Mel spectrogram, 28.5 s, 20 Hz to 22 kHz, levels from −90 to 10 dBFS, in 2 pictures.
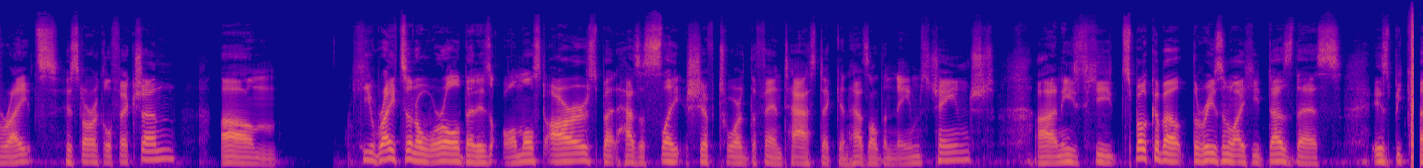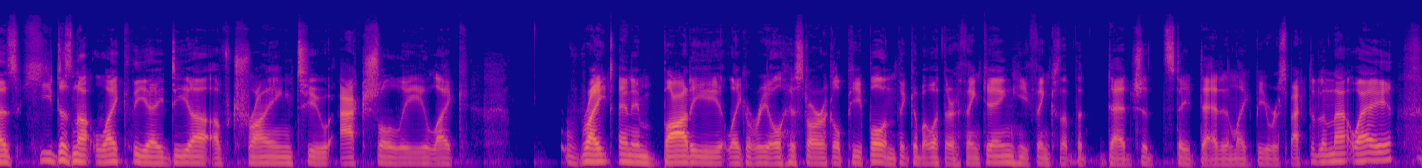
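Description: At 14.07 s, right after "he does this is", the speech suffers a wireless microphone squelch dropout lasting until 14.22 s: the analogue FM link weakens, the receiver's noise floor surges as a short burst of hiss, then the squelch gate shuts the output for roughly 77 ms before the voice resumes on "he does not like". On a spectrogram, a broadband noise smear precedes a blank vertical gap; the waveform shows a flat, near-zero stretch.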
